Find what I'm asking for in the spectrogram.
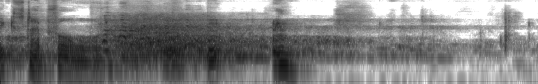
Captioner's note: audience laughs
